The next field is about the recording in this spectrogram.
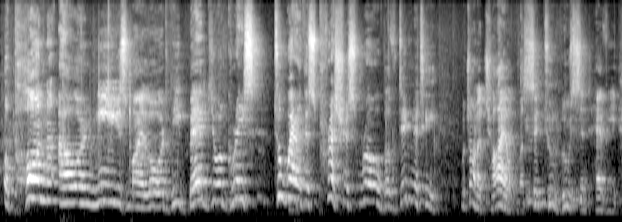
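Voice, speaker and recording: A man's voice: high voice, expressive, unhurried. A man playing a solemn, pleading petitioner in a formal, declamatory Shakespearean stage reading. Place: theatre stage, far from mic. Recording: echoey theatre, distant mic, some noise.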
